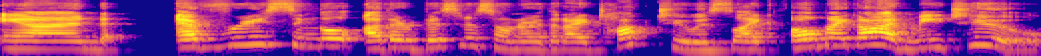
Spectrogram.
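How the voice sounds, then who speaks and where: A woman with a high-pitched, bright, sharp voice projects it at a moderate pace, with ordinary pitch variation and big swings in loudness. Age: 40s. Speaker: success coach. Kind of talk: interview conversation.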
